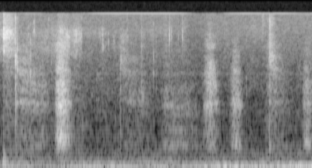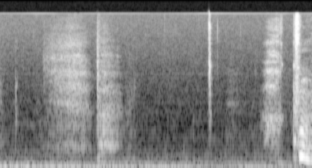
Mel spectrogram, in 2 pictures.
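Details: Male participant on a stammering course attempting a public-speaking challenge; stammer with speech block.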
